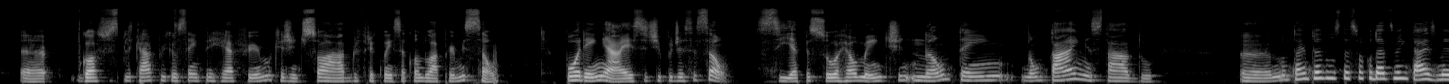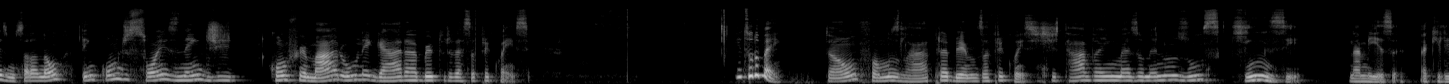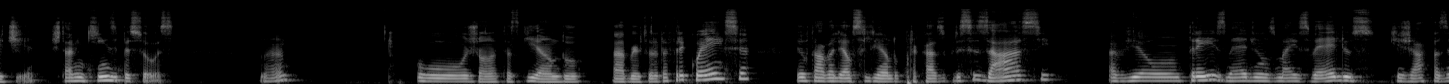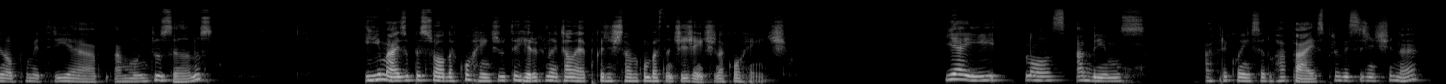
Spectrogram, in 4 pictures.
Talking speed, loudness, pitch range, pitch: 155 wpm, -29 LUFS, 150-190 Hz, 170 Hz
